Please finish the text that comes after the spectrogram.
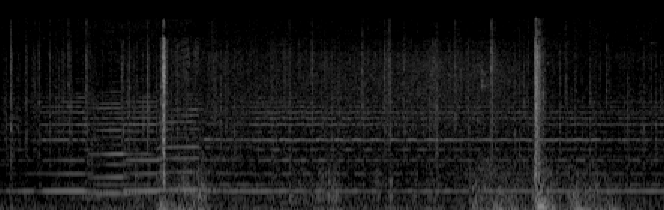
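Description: Steady rain patters on a hard surface, a dense hiss of drops with a low engine-like hum beneath and a couple of sharper, louder splats standing out. No one speaks.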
